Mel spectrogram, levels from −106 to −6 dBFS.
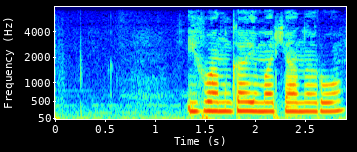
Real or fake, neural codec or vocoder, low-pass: real; none; 7.2 kHz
